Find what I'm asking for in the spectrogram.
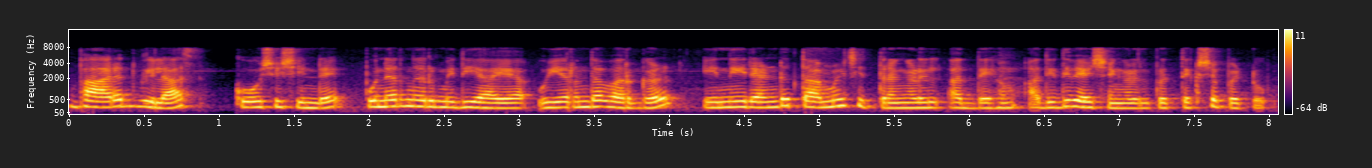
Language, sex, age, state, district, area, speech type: Malayalam, female, 18-30, Kerala, Malappuram, rural, read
